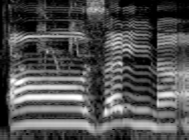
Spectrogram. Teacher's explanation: انزلنا، ان پہ اخفا ہے، نون ساکن کے پاس زا آ گیا ہے تو ادھر اخفا کریں گے، آواز کو ناک میں چھپا کر پڑھیں گے۔ نا پہ الف مدہ ہو رہا ہے۔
